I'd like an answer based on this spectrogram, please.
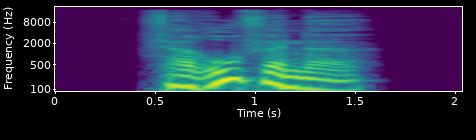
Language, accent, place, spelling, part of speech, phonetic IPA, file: German, Germany, Berlin, verrufene, adjective, [fɛɐ̯ˈʁuːfənə], De-verrufene.ogg
- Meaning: inflection of verrufen: 1. strong/mixed nominative/accusative feminine singular 2. strong nominative/accusative plural 3. weak nominative all-gender singular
